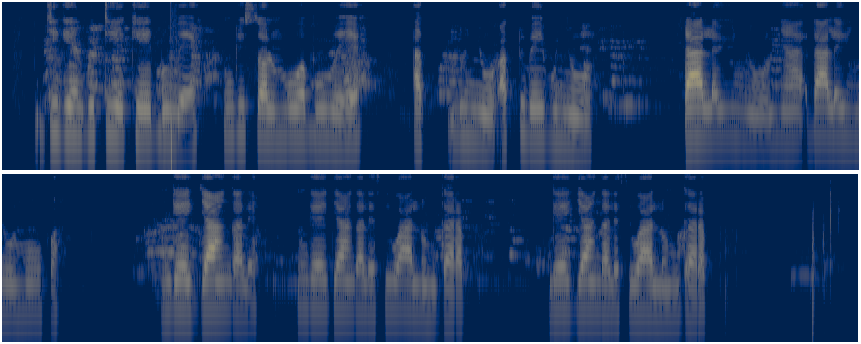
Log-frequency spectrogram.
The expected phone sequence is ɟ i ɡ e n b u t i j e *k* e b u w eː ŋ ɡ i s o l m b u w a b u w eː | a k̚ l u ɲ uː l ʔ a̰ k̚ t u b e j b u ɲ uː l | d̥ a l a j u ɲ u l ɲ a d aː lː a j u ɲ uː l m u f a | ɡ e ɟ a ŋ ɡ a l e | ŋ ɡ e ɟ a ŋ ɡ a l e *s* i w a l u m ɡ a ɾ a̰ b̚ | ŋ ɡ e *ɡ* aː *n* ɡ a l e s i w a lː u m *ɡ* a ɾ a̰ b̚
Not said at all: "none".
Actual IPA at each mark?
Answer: k, s, ɟ, ŋ, ɡ

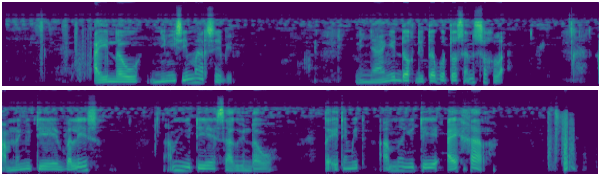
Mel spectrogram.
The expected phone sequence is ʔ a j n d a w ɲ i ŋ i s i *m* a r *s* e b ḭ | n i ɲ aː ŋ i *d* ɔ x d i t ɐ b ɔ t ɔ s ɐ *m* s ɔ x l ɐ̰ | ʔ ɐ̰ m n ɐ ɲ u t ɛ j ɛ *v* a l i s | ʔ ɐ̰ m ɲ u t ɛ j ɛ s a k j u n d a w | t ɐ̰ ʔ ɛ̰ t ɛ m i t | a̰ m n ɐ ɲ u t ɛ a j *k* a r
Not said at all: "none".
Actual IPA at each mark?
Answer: m, s, d, n, v, x

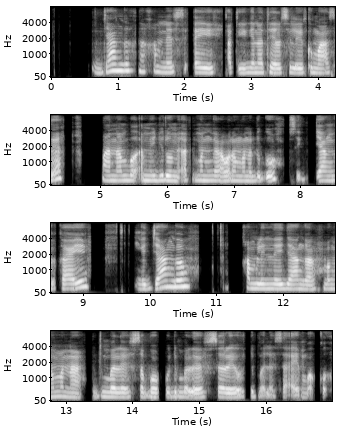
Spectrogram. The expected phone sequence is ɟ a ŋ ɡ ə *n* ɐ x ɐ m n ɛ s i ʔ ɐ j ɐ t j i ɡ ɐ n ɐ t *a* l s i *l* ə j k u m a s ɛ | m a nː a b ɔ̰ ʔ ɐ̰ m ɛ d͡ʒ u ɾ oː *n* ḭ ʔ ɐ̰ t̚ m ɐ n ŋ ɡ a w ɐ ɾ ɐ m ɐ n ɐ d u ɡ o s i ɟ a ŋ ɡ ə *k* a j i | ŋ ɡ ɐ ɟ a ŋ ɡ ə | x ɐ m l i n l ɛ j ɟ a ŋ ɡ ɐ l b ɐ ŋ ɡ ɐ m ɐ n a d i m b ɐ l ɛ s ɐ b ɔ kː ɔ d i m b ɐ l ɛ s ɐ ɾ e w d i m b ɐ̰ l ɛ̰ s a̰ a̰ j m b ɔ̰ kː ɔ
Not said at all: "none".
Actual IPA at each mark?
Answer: ŋ, ɛ, l, m, k

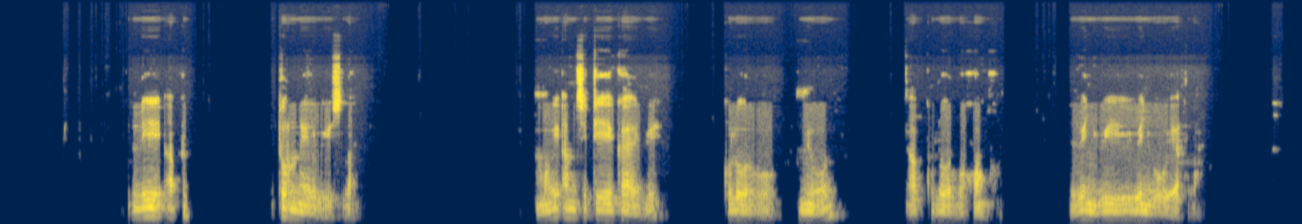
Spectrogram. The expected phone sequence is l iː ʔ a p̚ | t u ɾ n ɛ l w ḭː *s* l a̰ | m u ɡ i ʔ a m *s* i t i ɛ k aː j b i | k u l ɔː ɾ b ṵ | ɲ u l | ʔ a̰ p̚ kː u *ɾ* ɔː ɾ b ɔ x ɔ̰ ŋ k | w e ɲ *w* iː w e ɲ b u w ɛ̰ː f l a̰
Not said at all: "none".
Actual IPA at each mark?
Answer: s, s, l, w

